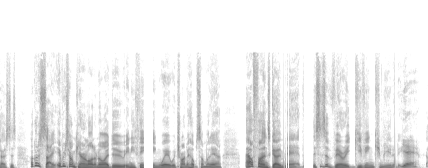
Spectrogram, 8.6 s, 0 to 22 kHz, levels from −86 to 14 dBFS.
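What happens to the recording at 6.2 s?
At 6.2 s the speech is in a gap between chunks. It runs from 6.06 to 6.26 s, a 200 ms stretch of silence. The audio here arrives in 3.0 s chunks. This join is left empty instead of flowing straight on, probably from padding or a late start on the next chunk. No speech is removed. It is pushed later. The result is a short hole that interrupts the speech.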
